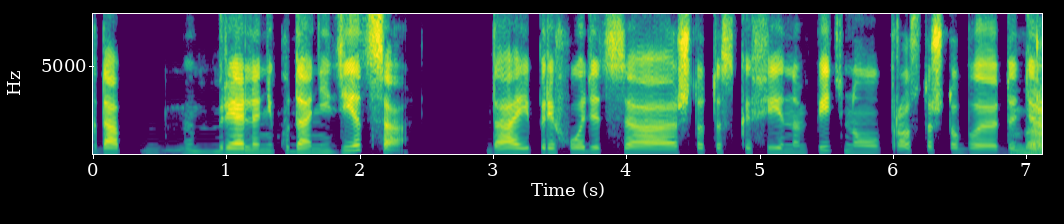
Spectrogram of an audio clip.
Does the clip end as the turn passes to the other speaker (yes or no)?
no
